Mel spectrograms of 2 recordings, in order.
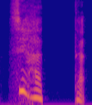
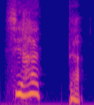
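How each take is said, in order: First: 京都アクセントのしはった; Kyoto accent. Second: しはった in Osaka accent, pitch held up; 大阪アクセントのしはった. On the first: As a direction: say しはった the Kyoto way, dropping down. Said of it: "京都アクセント、". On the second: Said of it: "大阪アクセント、". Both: Shown as a demonstration.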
